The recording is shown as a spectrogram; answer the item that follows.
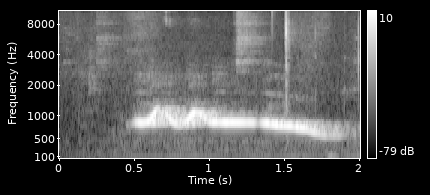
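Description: A person whistling a single sustained, wavering tone that starts abruptly, holds clear and close for over a second, then slides slightly downward near the end.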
